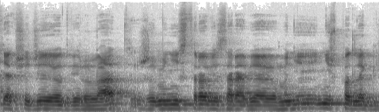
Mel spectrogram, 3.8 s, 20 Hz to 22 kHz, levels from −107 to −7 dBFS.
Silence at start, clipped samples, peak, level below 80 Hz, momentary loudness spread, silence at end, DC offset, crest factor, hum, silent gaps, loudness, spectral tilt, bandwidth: 0 s; under 0.1%; -10 dBFS; -64 dBFS; 4 LU; 0 s; under 0.1%; 18 dB; none; none; -30 LUFS; -5 dB/octave; 19.5 kHz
